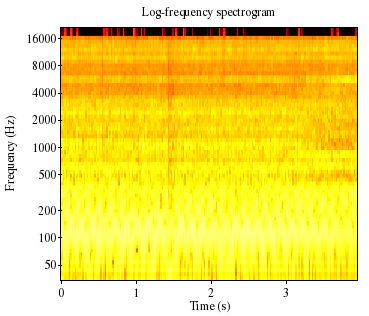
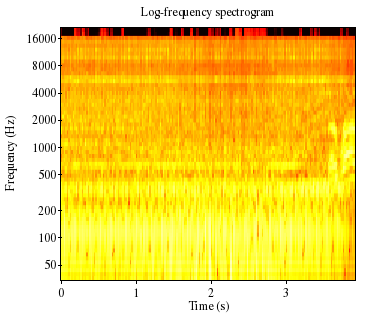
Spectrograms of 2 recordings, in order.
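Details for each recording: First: Rare factory-built Cub Cadet garden tractor (one of 83 built), twin engine governed at 3600 rpm wide open: steady even drone at one speed, no misses or knocks; healthy at governed full throttle. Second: Rare factory-built Cub Cadet garden tractor idling; uneven metallic rattle over the steady small-engine idle from the counterweight disc on the PTO clutch, which is loose and flopping around and needs tightening: PTO clutch counterweight disc rattle.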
